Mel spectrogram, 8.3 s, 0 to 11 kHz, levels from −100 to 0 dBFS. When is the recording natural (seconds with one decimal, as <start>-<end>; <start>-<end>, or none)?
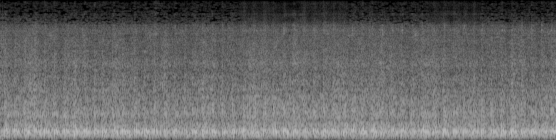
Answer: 0.0-3.6; 5.2-6.4; 7.2-8.3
